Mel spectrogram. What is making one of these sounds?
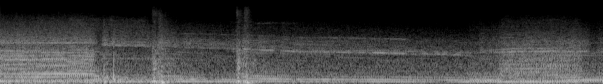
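A race car engine crackles and pops as it slows for a corner.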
